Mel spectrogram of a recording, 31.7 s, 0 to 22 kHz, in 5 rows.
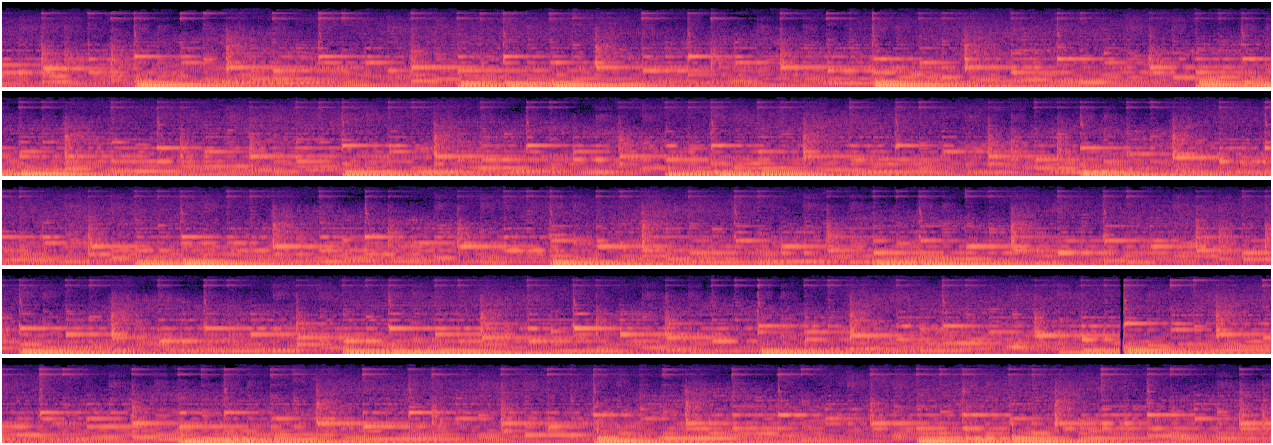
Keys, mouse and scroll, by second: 2.9 click, 5.8 click, 6.2 shift+d, 6.7 r, 12.1 click, 12.7 ctrl+z, 14.5-16.1 typing, 16.8 click, 17.9 g, 21.2 click, 23.1 g, 26.9 click, 28.4 s, 29.2 x.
